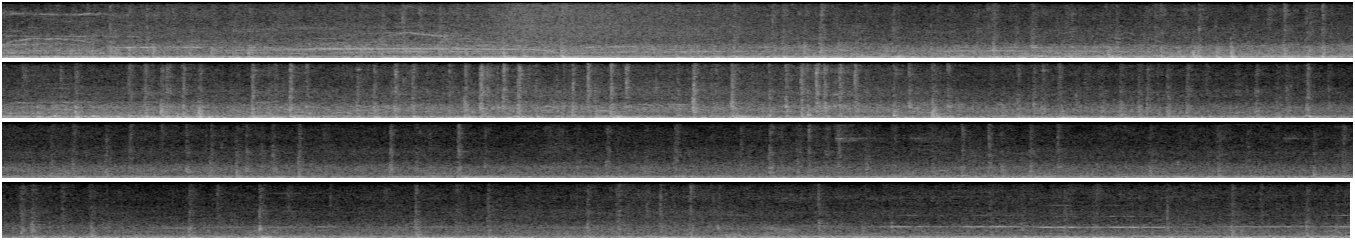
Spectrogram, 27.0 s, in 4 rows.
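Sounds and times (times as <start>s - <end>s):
faint high wheel squeal: 0.0s - 3.7s, 20.9s - 27.0s
small train rumbling on track: 0.0s - 27.0s.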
